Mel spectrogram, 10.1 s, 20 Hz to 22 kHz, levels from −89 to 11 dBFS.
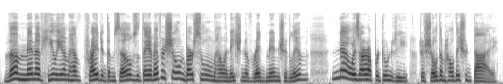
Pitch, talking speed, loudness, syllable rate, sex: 210 Hz, 190 wpm, -17 LUFS, 4.7 syllables/s, female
